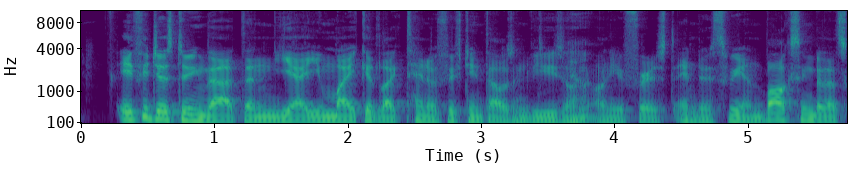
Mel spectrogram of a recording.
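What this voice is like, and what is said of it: Usual voice. Nothing is said of it.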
